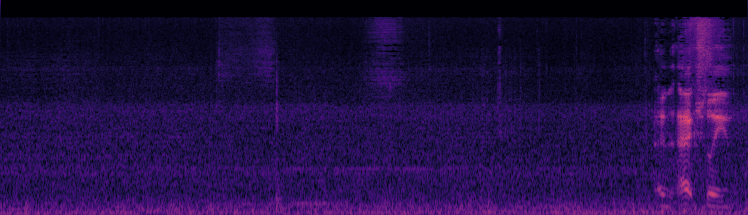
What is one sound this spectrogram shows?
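A car engine hums steadily with road rumble inside the cabin.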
